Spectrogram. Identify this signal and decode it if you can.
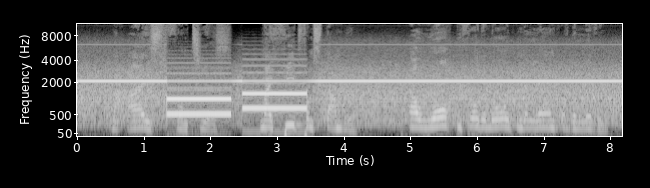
Aircraft SELCAL, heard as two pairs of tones, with a steady whistle near 2090 Hz. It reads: FP-JR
